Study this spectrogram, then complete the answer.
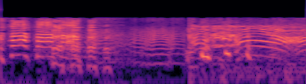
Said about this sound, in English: I don't actually fart. It's just a sound effect.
